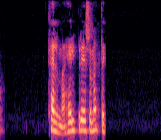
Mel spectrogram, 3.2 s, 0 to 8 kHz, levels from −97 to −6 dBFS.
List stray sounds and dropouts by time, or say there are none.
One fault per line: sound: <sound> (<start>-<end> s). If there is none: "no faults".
no faults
